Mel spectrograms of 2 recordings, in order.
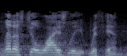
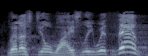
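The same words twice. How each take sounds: First: Said in the usual way. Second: Them leaned on a bit louder; stress on them. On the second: Shown as a demonstration. Teacher correcting the verse, stress on them. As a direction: lean on them, not him. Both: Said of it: "It should say".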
